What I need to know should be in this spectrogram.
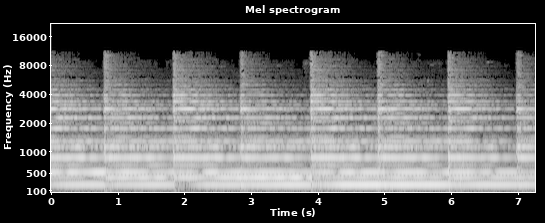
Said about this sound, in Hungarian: A középső harang amúgy 420 kg-os volt. A legkisebb az mekkora volt? Majdnem a fele, 220 kg-os.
